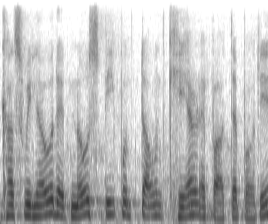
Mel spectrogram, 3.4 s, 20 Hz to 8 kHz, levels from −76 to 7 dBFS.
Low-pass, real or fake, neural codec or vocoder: 7.2 kHz; fake; codec, 24 kHz, 0.9 kbps, WavTokenizer, medium speech release version 1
